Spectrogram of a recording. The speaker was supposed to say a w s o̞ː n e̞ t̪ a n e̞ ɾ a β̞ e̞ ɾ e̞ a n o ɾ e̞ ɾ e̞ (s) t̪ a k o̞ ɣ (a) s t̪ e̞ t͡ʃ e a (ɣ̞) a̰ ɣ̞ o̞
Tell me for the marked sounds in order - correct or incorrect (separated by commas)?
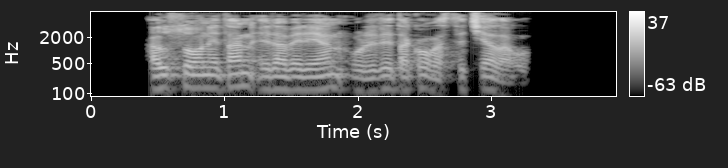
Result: incorrect, correct, incorrect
